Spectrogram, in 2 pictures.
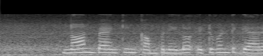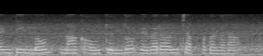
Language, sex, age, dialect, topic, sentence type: Telugu, female, 18-24, Utterandhra, banking, question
